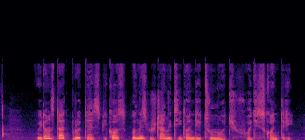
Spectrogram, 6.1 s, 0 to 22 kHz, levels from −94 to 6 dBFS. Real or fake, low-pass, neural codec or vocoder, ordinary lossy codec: fake; 19.8 kHz; vocoder, 44.1 kHz, 128 mel bands, Pupu-Vocoder; AAC, 32 kbps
